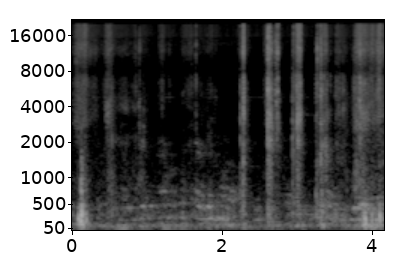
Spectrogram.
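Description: Tarot cards are drawn and shuffled from a full deck, soft papery flicks and light taps scattered through the clip under quiet speech.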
